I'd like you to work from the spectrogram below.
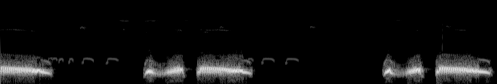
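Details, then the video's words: Spotted dove, a recording used as a trapping lure for wild birds: repeated two-part coos, a quick rising double note followed by a longer level coo, recurring about every two seconds, with faint high chirps between. "MP3nya Para Pemikat Burung Tekukur"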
